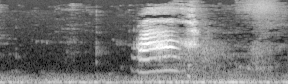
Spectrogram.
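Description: A domestic tabby cat gives a single short meow about a second in.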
